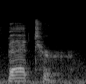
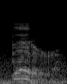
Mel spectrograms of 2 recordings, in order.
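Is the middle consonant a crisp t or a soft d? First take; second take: crisp t; soft d. First: The middle t is sharp and fully released. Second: The middle t is a quick soft d. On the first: "When you say it slowly, ... it's better. ... pronounced sharply" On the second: "when you say it more quickly, it becomes better, like a soft D"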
